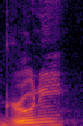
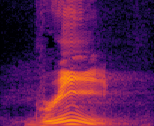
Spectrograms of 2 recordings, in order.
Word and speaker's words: Gruene: In Gruen, G-R-U-E-N-E, how do you pronounce that? Is it Gruney, Texas, or Gruen, Texas? Green. Neither one.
